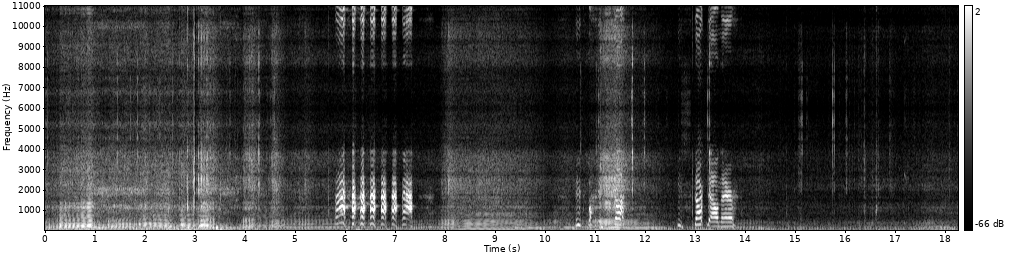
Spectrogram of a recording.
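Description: A dirt bike engine idles and putters nearby.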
